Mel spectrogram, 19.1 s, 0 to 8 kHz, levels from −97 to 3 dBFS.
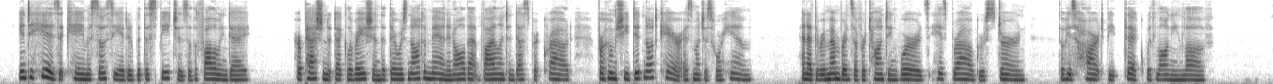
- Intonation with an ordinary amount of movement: No, narrow, 2.2 semitones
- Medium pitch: Yes, medium, 180 Hz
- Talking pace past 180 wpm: Yes, average, 190 wpm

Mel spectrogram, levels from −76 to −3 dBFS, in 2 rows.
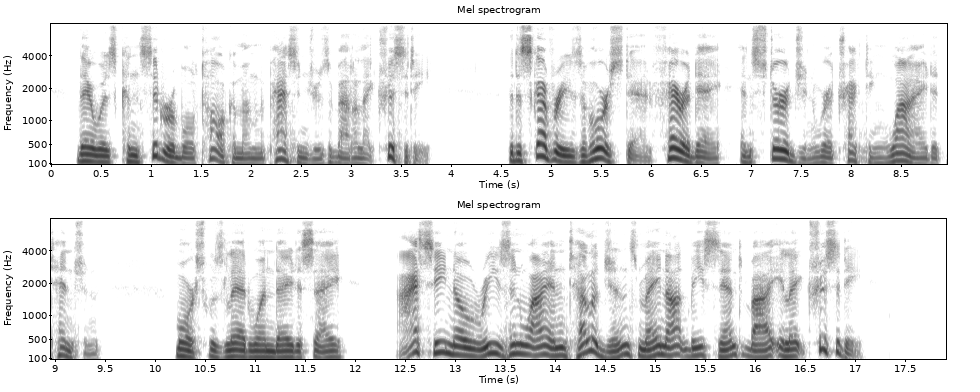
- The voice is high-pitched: No, low, 135 Hz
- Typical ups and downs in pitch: No, wide, 6.0 semitones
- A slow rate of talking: Yes, slow, 130 wpm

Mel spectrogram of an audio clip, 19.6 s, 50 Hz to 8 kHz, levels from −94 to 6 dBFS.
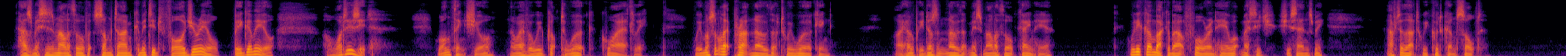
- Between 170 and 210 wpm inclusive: Yes, average, 180 wpm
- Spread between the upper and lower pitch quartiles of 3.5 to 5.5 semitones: No, average, 2.8 semitones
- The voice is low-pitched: Yes, low, 105 Hz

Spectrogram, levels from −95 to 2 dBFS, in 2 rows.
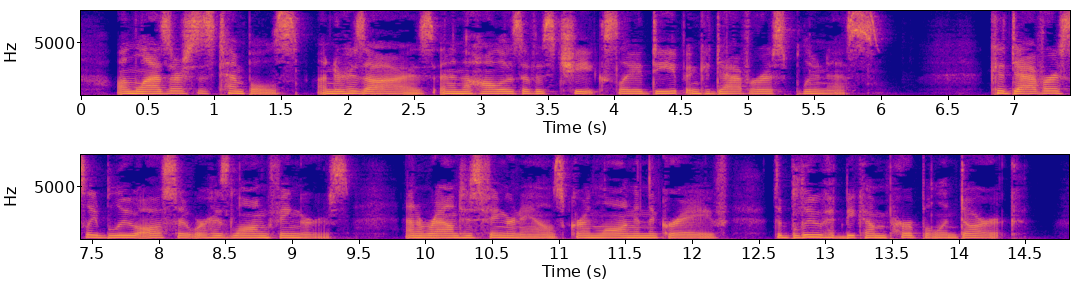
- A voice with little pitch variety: Yes, narrow, 1.5 semitones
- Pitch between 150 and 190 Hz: Yes, medium, 185 Hz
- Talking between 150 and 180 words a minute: Yes, average, 170 wpm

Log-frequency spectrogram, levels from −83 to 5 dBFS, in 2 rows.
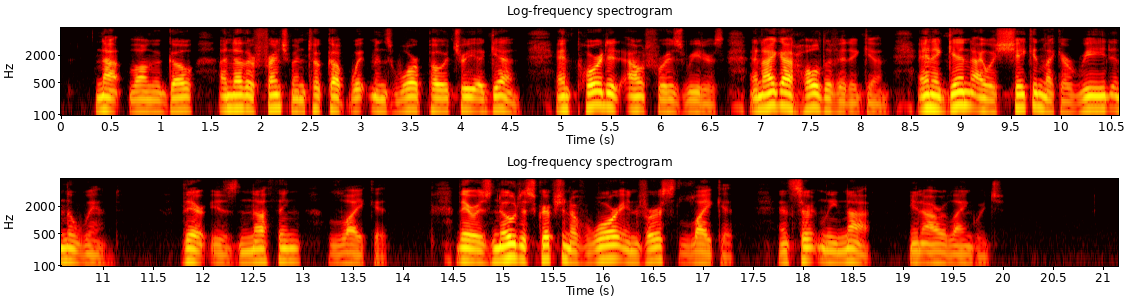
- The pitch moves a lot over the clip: No, average, 4.5 semitones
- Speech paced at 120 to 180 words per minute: Yes, average, 160 wpm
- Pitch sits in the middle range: No, low, 115 Hz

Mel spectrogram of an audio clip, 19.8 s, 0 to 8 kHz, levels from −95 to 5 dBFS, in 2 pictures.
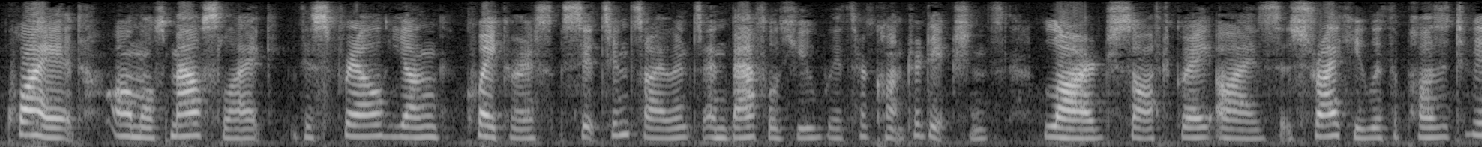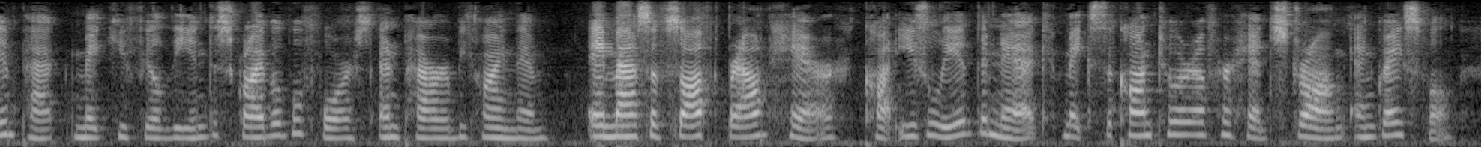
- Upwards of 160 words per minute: Yes, average, 175 wpm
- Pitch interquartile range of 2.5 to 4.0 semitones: Yes, average, 3.1 semitones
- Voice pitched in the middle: No, high, 210 Hz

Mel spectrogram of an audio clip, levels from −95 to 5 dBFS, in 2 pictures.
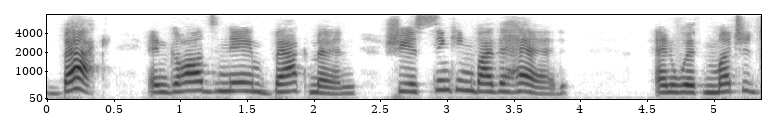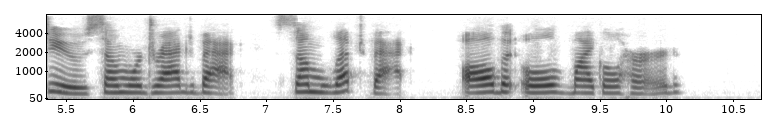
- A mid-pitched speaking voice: No, very high, 255 Hz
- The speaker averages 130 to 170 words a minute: Yes, average, 155 wpm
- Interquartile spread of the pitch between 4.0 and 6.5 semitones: No, average, 2.8 semitones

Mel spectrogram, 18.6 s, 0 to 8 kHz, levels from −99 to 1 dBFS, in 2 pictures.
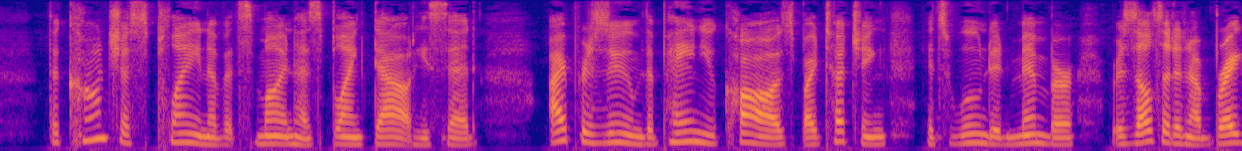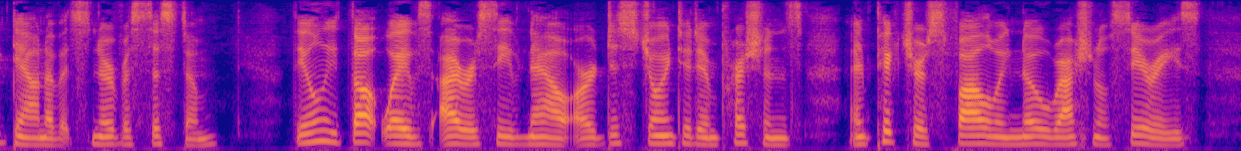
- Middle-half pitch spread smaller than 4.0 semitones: Yes, average, 3.1 semitones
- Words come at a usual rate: Yes, average, 150 wpm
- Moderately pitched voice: Yes, medium, 150 Hz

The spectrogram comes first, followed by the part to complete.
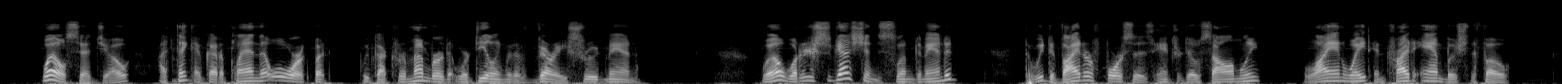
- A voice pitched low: Yes, low, 130 Hz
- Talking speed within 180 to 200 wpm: Yes, average, 190 wpm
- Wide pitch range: Yes, wide, 5.8 semitones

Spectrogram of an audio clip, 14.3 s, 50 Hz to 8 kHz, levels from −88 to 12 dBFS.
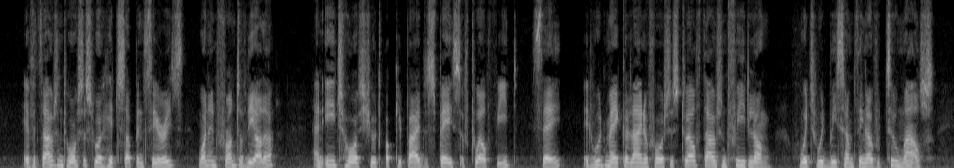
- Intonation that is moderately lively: No, narrow, 2.1 semitones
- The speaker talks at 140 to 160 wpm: No, average, 175 wpm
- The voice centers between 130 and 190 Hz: Yes, medium, 185 Hz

